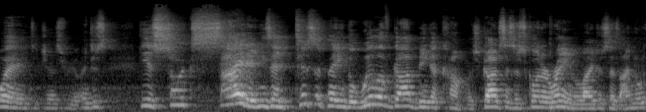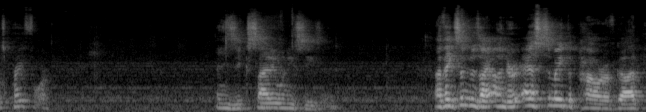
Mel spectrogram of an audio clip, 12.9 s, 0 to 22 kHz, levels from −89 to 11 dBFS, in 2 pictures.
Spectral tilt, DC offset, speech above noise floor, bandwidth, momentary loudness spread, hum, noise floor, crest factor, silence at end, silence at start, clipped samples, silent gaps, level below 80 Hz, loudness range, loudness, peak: -4 dB/octave; under 0.1%; 29 dB; 17.5 kHz; 16 LU; none; -58 dBFS; 20 dB; 0 s; 0 s; under 0.1%; none; -66 dBFS; 13 LU; -29 LUFS; -10 dBFS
